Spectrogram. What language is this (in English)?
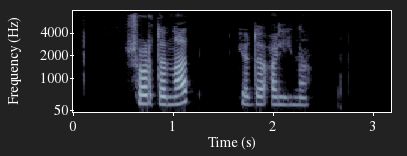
Mari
